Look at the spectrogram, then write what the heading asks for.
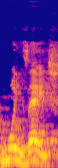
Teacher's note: A sílaba tônica é a última. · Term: oxítona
